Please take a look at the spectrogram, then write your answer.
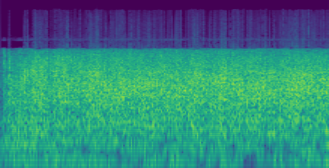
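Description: A crowd applauds loudly and steadily as a performer comes out impersonating a pop singer, a dense crackle of many hands clapping at once that holds an even level for a few seconds with no voices over it.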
